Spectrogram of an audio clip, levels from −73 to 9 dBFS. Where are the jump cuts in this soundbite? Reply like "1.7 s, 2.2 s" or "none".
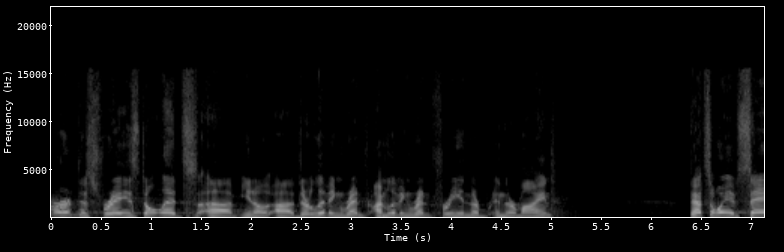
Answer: none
